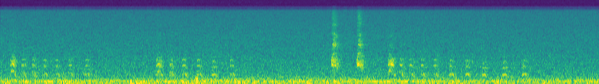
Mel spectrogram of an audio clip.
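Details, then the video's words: Squirrel bark series: soft harmonic notes repeated in short runs, broken around four seconds by two sharp cracking chips, then more steady repeated notes trailing off, with low-frequency background rumble throughout. "Barking Squirrel"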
